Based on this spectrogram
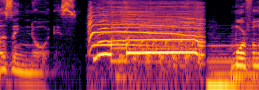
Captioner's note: SpongeBob and Patrick screaming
